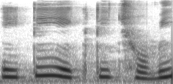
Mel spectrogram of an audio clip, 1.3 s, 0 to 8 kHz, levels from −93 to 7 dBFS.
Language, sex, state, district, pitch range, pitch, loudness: Bengali, female, West Bengal, Malda, 250-270 Hz, 260 Hz, -15 LUFS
